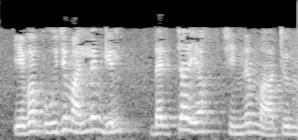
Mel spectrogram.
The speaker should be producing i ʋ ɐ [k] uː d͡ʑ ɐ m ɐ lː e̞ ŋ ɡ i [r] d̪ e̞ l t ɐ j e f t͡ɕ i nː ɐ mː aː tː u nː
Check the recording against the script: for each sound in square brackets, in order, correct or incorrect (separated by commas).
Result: incorrect, incorrect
